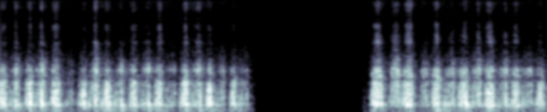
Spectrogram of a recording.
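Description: A coin scratches the latex coating off the panels of a thin cardboard paper scratch card in rapid, repeated short strokes, making a dry, papery rasping concentrated in the low-mid range. The scratching stops for under a second of silence, then resumes at the same quick pace.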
